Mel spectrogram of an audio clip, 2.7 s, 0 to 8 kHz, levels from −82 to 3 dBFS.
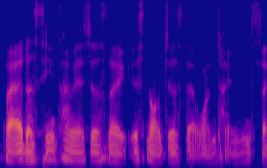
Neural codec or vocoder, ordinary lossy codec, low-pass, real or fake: codec, 16 kHz, 4 kbps, FreqCodec, larger model; none; none; fake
